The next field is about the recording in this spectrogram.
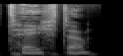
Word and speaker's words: Telgte: Also die Leute, die dort wohnen, wissen, wie es ausgesprochen wird. Also der erste Versuch bei vielen ist dann Techte. – Ja. – Wenn man aber dort wohnt, wird es Techte. Techte. Mit dem CH, genau, okay.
